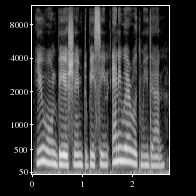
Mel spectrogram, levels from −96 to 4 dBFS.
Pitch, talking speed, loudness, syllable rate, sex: 210 Hz, 240 wpm, -15 LUFS, 6.3 syllables/s, female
